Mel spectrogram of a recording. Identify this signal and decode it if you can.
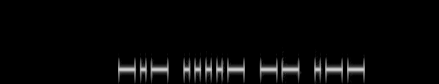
Morse code, heard as a keyed tone, about 22 wpm, 700 Hz. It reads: K4MW
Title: USA Call Signs - 4 Characters - 4x Character Spacing - 22wpm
